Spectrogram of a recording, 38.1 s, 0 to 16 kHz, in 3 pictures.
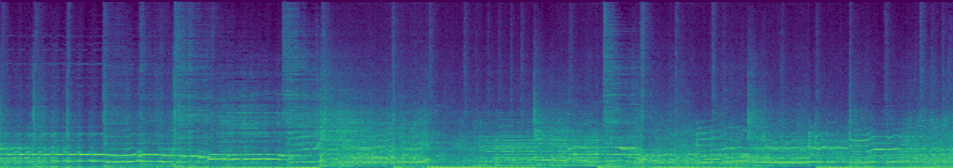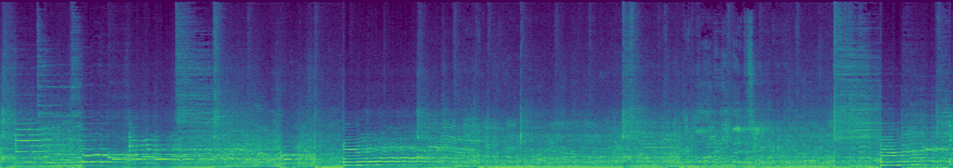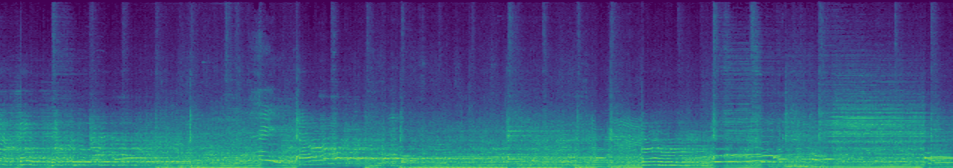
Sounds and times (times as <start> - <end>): Music: 0.0 - 38.1.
